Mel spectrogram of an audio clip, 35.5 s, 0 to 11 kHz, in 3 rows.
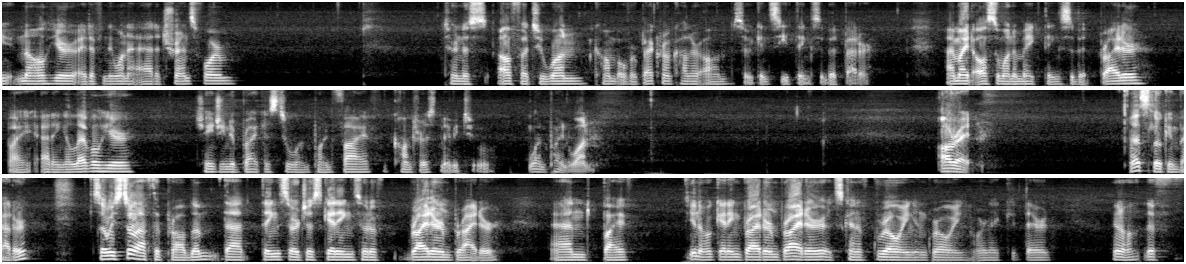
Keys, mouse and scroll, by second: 0.1 right click, 0.4 click, 0.7-1.4 typing, 2.0 click, 2.7 click, 3.0-6.6 drag, 6.6 middle click, 7.0 click, 7.2 alt+1, 8.7 middle click, 9.6 right click, 10.0 click, 10.5-12.0 typing, 11.5 click, 12.2 click, 12.7 click, 13.0 click, 13.5 click, 15.6-16.9 drag, 16.9 ctrl+z, 17.4-18.9 ctrl+drag, 18.7-19.4 typing, 21.9 1, 22.5-24.6 drag, 25.3 right click, 26.2-28.9 drag.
